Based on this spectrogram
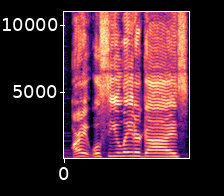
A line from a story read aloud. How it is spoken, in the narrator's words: shouted Momo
